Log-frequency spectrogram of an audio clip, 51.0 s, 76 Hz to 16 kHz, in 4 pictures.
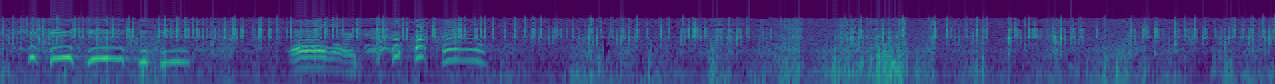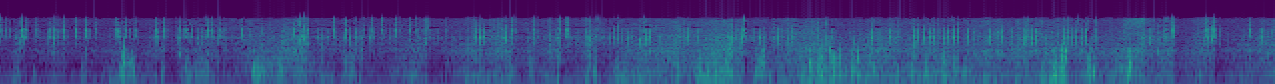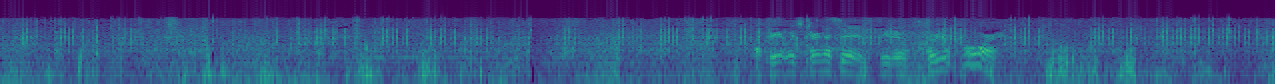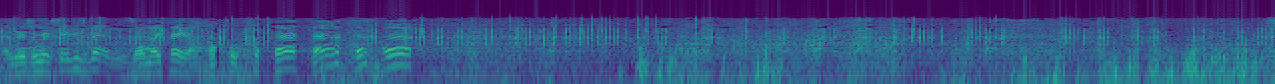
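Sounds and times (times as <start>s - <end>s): clicks and rattles: 0.0s - 51.0s.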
